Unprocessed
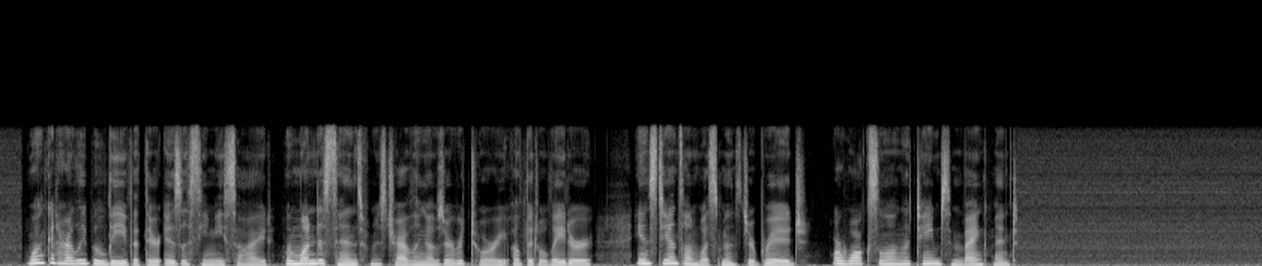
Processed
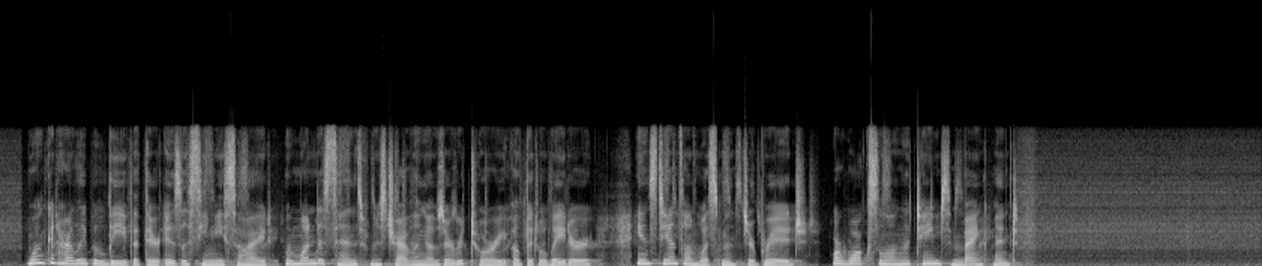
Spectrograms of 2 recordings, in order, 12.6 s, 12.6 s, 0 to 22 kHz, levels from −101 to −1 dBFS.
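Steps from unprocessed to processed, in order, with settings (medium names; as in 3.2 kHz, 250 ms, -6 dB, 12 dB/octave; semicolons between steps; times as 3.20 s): frequency weighting D; gate -47 dBFS, range -10 dB; bass shelf 140 Hz +10 dB; compression 10:1, threshold -30 dBFS, peak gain reduction 17 dB; delay 132 ms -20.5 dB; trim +6.5 dB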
